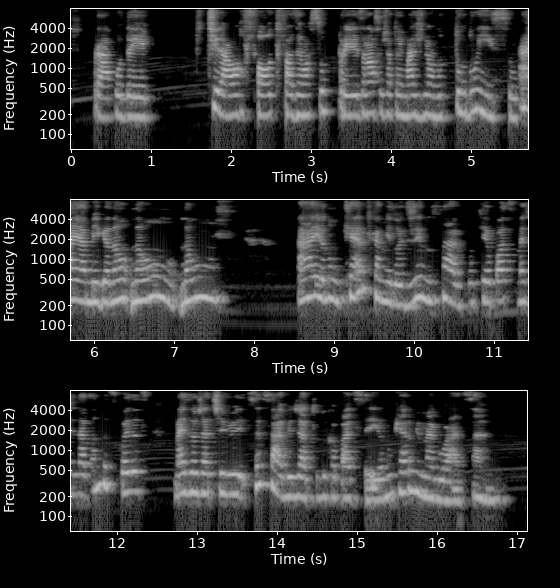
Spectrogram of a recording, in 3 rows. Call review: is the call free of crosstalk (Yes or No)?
Yes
